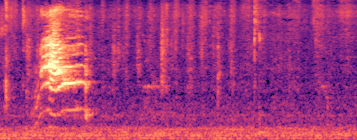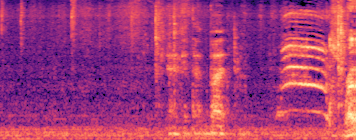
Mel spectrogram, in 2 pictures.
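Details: Orange and white male kitten during a bath indoors: a short meow early on, then quiet with water and handling noises, and a second falling meow near the end.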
